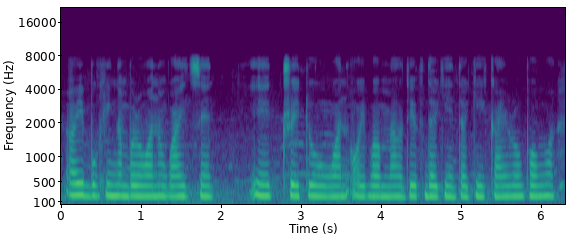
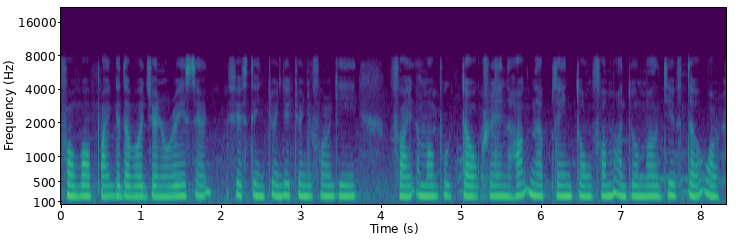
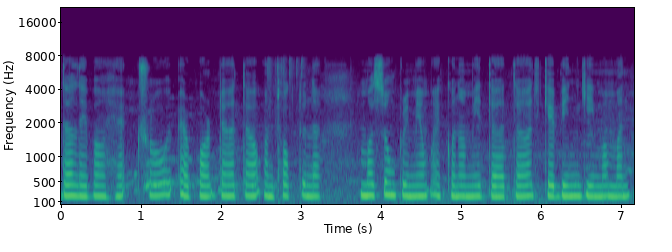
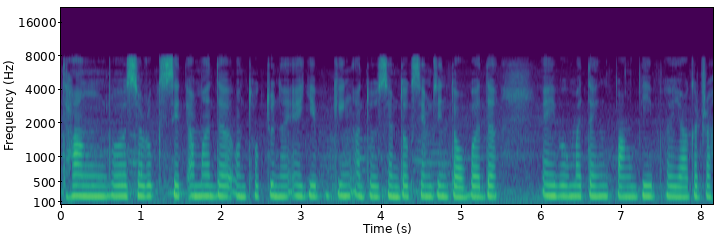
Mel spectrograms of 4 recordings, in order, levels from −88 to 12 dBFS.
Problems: background sounds at intervals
